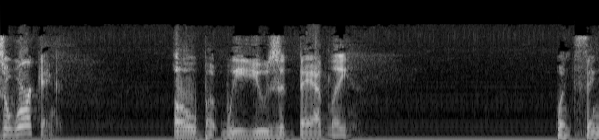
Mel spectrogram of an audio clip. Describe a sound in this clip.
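A man speaks with animation into a microphone, in short bursts with pauses.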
